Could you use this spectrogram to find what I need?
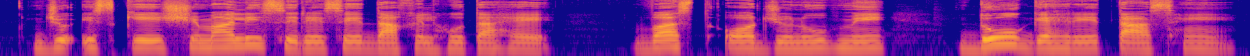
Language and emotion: Urdu, neutral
